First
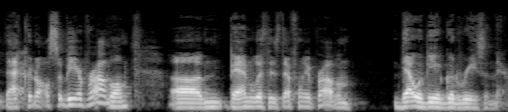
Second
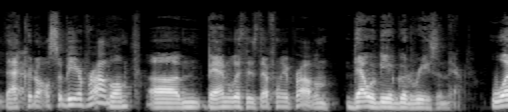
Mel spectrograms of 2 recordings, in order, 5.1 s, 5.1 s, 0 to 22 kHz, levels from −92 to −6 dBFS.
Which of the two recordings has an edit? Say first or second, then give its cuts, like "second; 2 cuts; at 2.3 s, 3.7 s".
second; 2 cuts; at 1.4 s, 3.4 s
